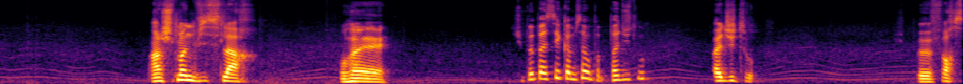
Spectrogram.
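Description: A sports car engine hums and revs up and down.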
